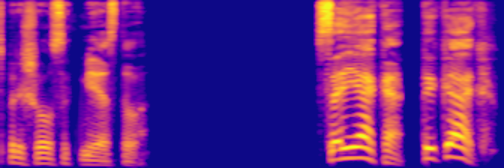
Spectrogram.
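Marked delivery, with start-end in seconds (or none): 2.1-3.3 high, loud yell across the battle; yelling at full voice. Acted. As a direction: shout at the top of your lungs. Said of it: "заорал я во всю глотку".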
